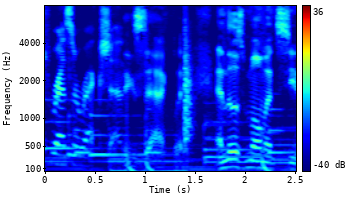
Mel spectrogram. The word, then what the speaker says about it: resurre XXXtion: And pronounced resurrection.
